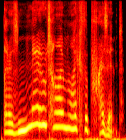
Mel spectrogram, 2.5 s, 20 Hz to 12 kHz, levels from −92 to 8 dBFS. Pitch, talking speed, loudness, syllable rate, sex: 285 Hz, 165 wpm, -13 LUFS, 3.8 syllables/s, female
